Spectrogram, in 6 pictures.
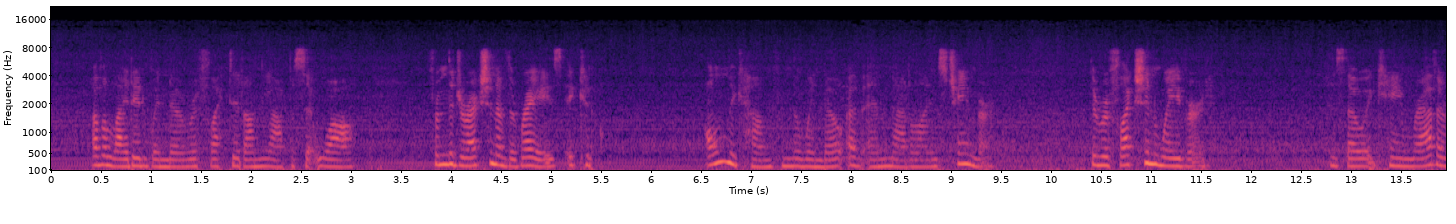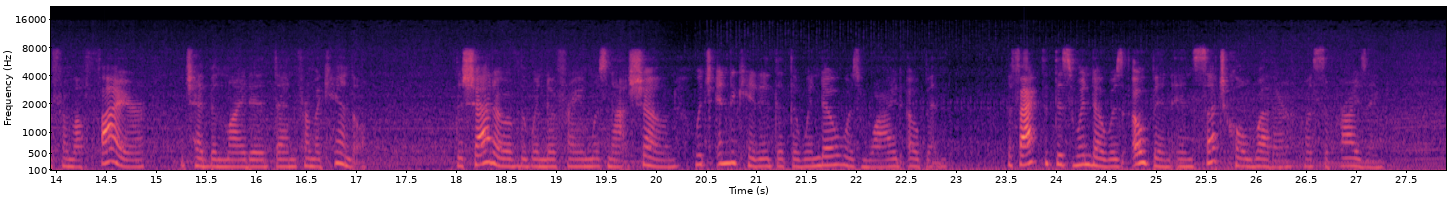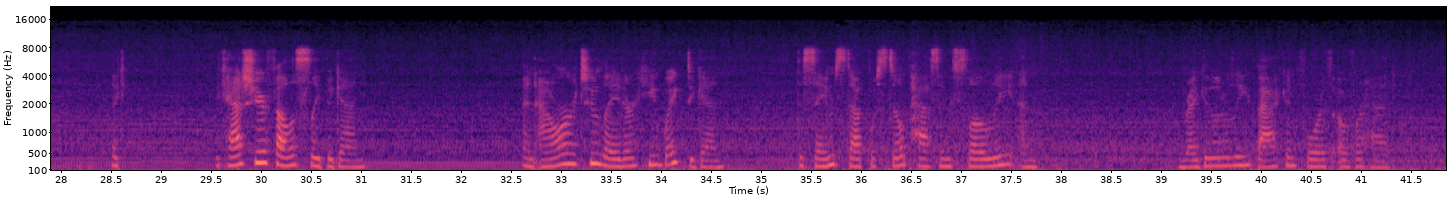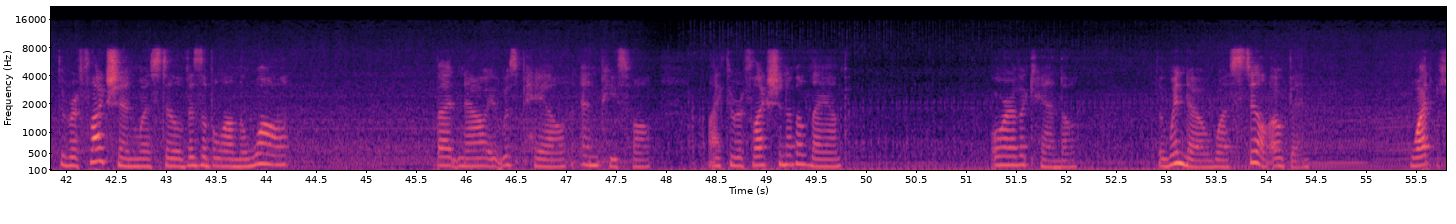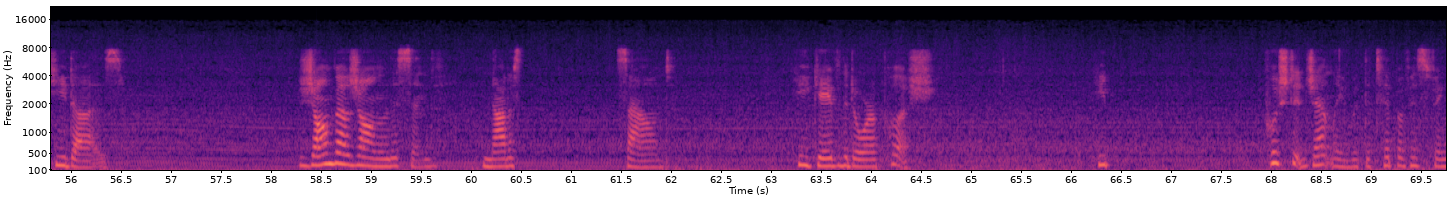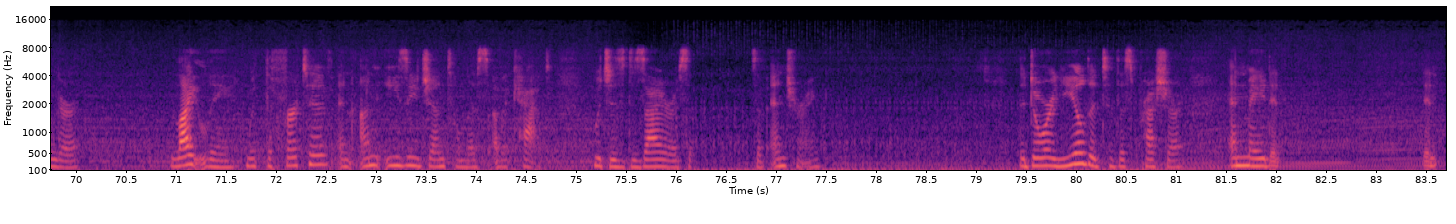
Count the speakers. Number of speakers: one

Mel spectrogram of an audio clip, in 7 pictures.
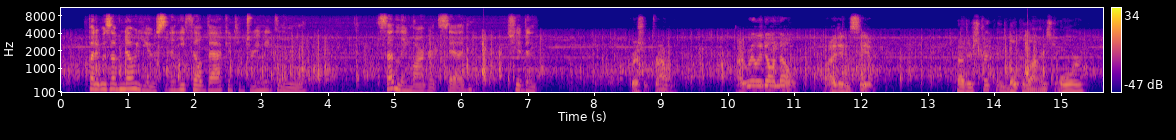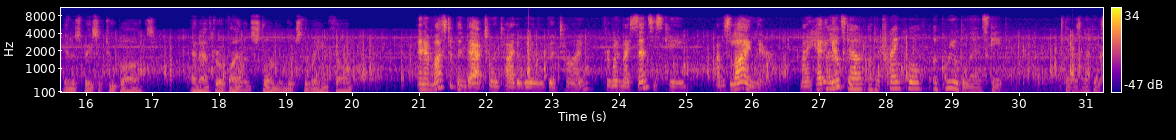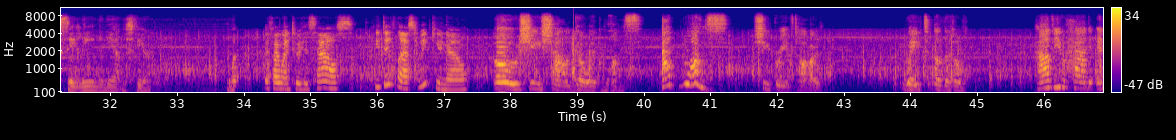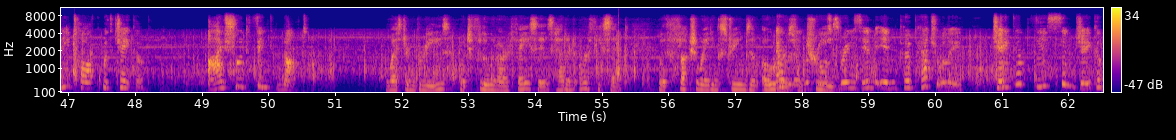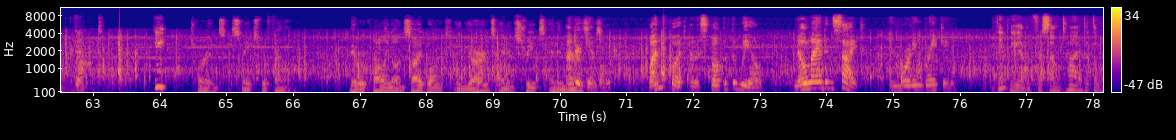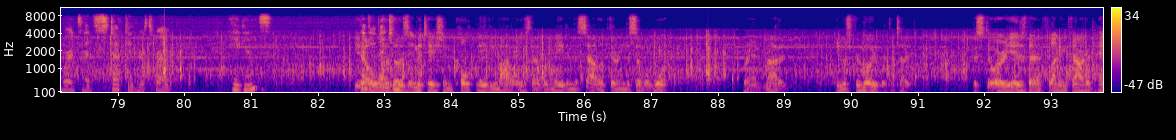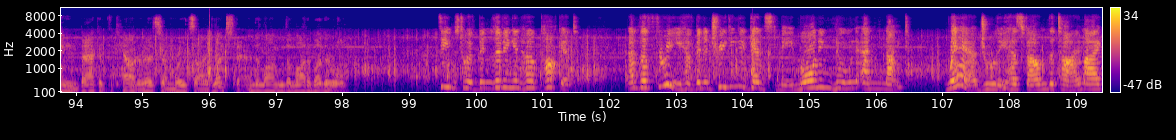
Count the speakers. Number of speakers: seven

